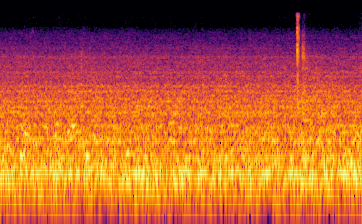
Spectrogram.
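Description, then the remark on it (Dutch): A steady, even hiss of blowing air from an air conditioner, constant and unbroken for the whole stretch, with one brief faint click near the end. “er is in mijn uh, audiobeeld, audiolandschap, een geblaas aanwezig van een airco of ik weet niet wat.”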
